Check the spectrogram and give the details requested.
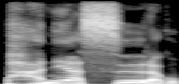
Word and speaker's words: Banias: 지금 이 지역을 아랍어로 바니아스라고 부르거든요. 이게 알고 보면 판, 신을 모시던 파네아스라는 옛 지명이 발음만 살짝 바뀐 겁니다.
